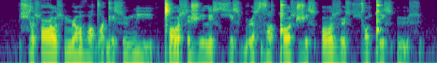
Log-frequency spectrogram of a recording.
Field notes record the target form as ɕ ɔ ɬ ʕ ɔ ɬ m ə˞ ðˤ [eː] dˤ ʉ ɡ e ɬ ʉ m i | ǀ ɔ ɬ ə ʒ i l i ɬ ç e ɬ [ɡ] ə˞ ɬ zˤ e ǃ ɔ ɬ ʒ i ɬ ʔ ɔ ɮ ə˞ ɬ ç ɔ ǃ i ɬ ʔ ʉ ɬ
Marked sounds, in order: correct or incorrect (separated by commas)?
incorrect, incorrect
